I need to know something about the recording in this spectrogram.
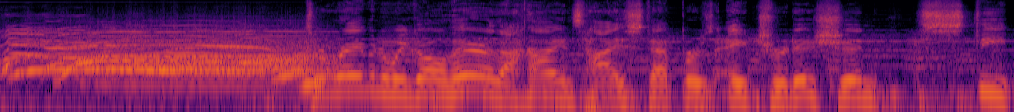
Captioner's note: cheering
